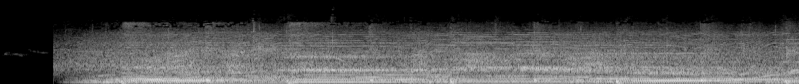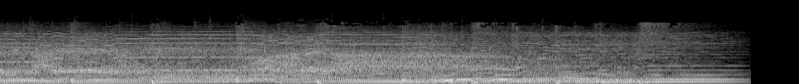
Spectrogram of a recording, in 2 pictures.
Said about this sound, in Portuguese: Vamos chamar a vinheta, menino, para começar mais uma live aqui no God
